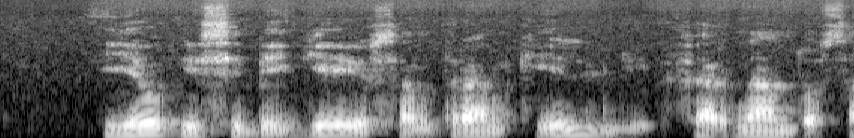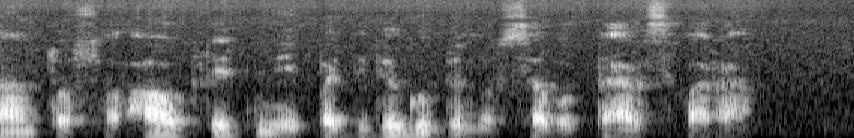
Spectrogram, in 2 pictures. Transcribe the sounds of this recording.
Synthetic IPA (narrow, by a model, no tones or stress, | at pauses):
jɛʊʔisʲɪbʲɛɪɡʲeːjʊsɐnt̪ɾɐmkʲʰɪlʲnʲuːfʲɛɾnɑˑnd̪oːsɑˑnt̪oːsoːʔɑˑʊklʲet̪ʲɪnʲɛɪpɐd̪ʲʋʲɪɡʊbʲɪnʊsɑːʋopʲæɾsʋɐɾɑː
